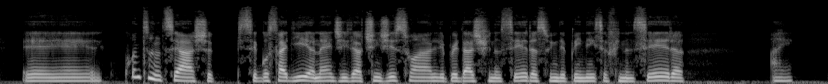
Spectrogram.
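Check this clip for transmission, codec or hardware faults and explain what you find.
One codec fault runs through the whole clip: the speech has plainly audible damage, most likely from MP3 compression at a low bitrate, with the sound pointing to something around 64 kbps. Short of bits, the encoder has dropped quiet spectral detail that flickers in and out between frames. The voice comes across watery, sibilants turn swirly and metallic, and consonant onsets lose their crispness.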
